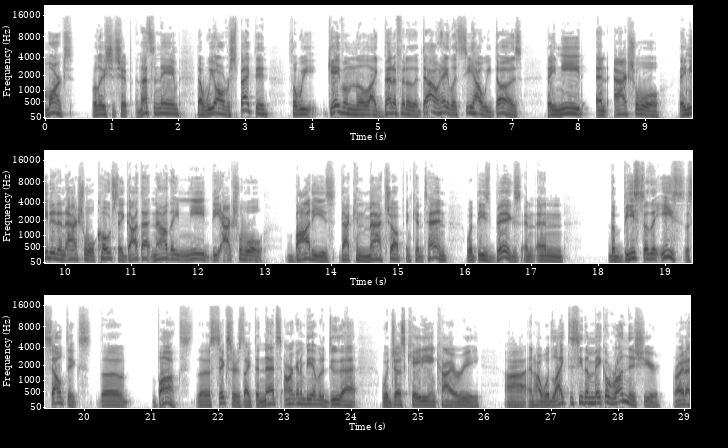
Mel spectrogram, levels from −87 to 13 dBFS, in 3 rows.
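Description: Listening to the speech here, nothing stood out as a technical problem at any point.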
